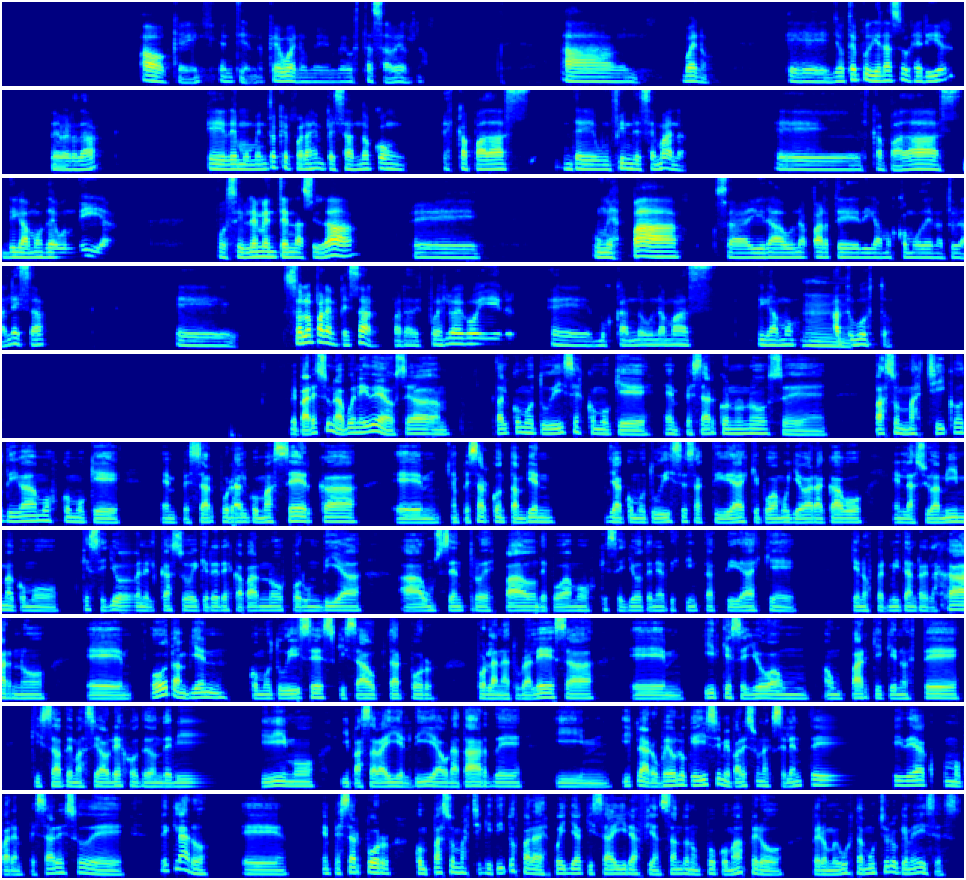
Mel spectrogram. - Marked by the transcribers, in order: tapping; distorted speech
- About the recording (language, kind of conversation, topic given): Spanish, advice, ¿Cómo puedo organizar escapadas cortas si tengo poco tiempo disponible?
